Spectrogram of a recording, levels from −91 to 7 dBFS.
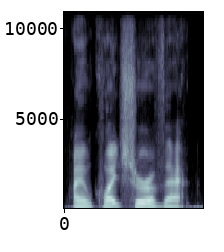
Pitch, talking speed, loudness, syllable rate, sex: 110 Hz, 260 wpm, -15 LUFS, 6.3 syllables/s, male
